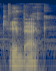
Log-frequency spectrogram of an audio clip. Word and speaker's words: Quebec: But yeah, like there's more French than just in Quebec or Quebec. That's how they prefer that's pronounced.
